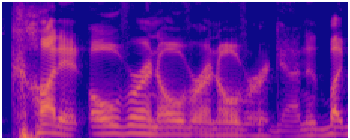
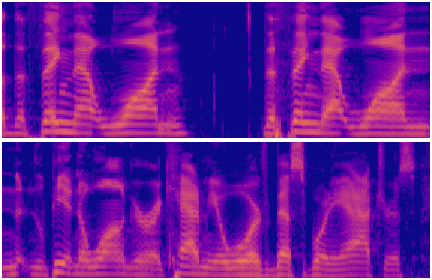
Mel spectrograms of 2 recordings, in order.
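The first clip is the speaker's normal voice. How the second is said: normal talking voice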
